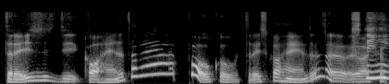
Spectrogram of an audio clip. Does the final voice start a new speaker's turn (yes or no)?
yes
